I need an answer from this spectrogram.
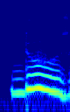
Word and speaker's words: douze: it with the word douze, which means 12. Douze makes the sound OU rounded, and deux is the E sound. Can you hear the difference?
